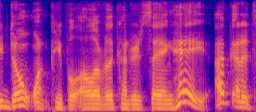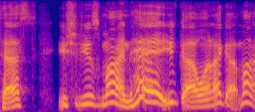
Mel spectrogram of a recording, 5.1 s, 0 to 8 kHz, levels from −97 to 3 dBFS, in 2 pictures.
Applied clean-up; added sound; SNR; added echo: none; none; none; none.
